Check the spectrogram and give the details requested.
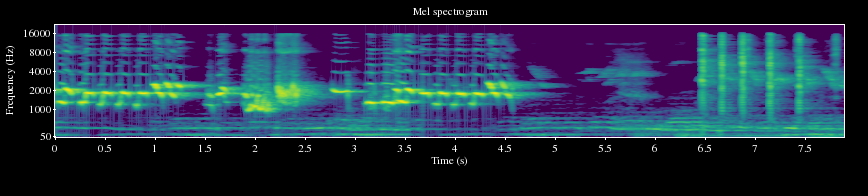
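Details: White-rumped shama, silent at first, replying to a lure recording with fast chattering whistled phrases and a harsh burst, then falling quiet while a few sharp ticking clicks sound over a low hum.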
